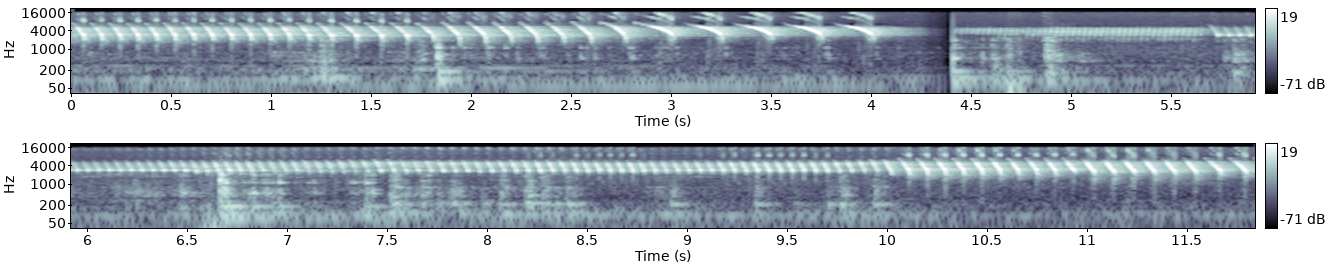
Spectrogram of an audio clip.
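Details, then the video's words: Canary song meant to make males sing: rapid high chirps turning into looped falling whistles, a short gap, then a long buzzy roll ending in a fast trill, with faint background clatter. "PANCINGAN KENARI GACOR bikin EMOSI jadi NYAUT NGEROL TAJAM | CANARY SINGING"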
